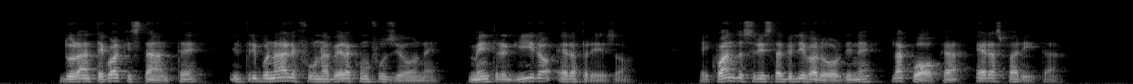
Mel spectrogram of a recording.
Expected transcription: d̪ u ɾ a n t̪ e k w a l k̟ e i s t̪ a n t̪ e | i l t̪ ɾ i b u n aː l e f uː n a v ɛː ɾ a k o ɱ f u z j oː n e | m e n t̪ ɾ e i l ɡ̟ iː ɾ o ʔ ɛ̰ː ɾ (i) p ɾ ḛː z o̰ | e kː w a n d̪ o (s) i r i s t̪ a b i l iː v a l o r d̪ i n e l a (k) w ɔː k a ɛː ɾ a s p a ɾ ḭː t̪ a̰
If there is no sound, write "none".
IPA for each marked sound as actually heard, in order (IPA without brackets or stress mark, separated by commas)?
a, s, k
